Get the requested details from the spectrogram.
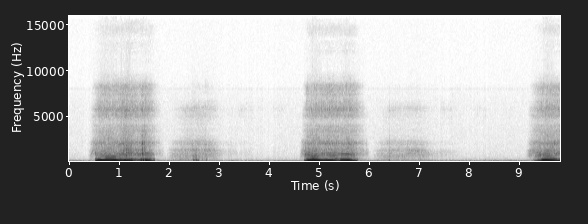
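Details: Accidental 47-minute recording of a person asleep, who describes their own snoring as funny: loud buzzing inhaled snores, each followed by a softer hissing out-breath, about 14 breaths a minute, over a steady low room hum.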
